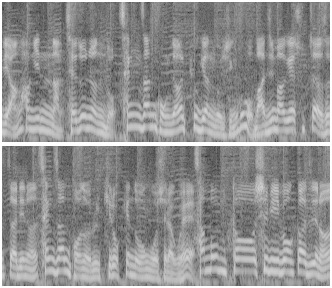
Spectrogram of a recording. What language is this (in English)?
Korean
